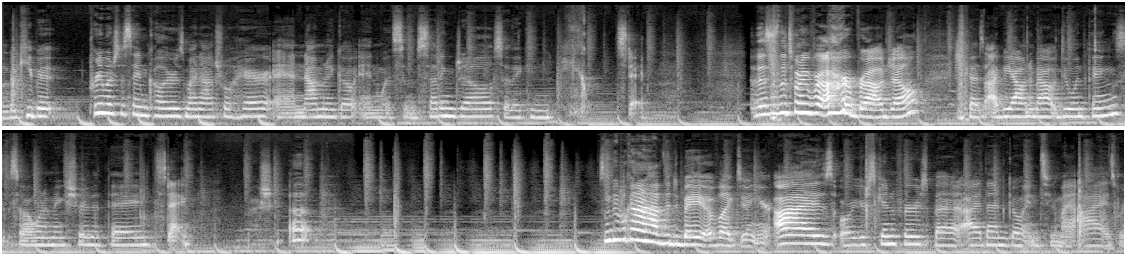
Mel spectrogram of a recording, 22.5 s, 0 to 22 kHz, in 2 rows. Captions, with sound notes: but I keep it pretty much the same color as my natural hair and now I'm gonna go in with some setting gel so they can [slurps] stay. This is the 24-Hour Brow Gel, because I be out and about doing things, so I want to make sure that they stay. Brush it up. Some people kind of have the debate of like doing your eyes or your skin first, but I then go into my eyes,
